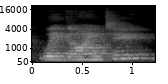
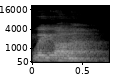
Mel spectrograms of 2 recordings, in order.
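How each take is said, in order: First: Going to is said in full. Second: Going to is reduced to gonna. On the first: The speaker calls it right. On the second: The speaker calls it wrong.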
